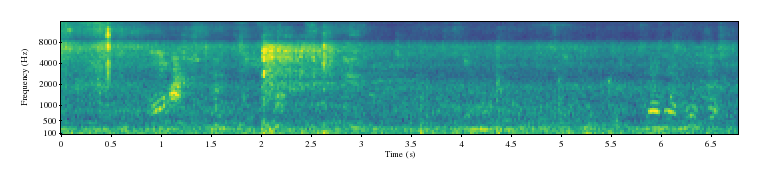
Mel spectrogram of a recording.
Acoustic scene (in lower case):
residential area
